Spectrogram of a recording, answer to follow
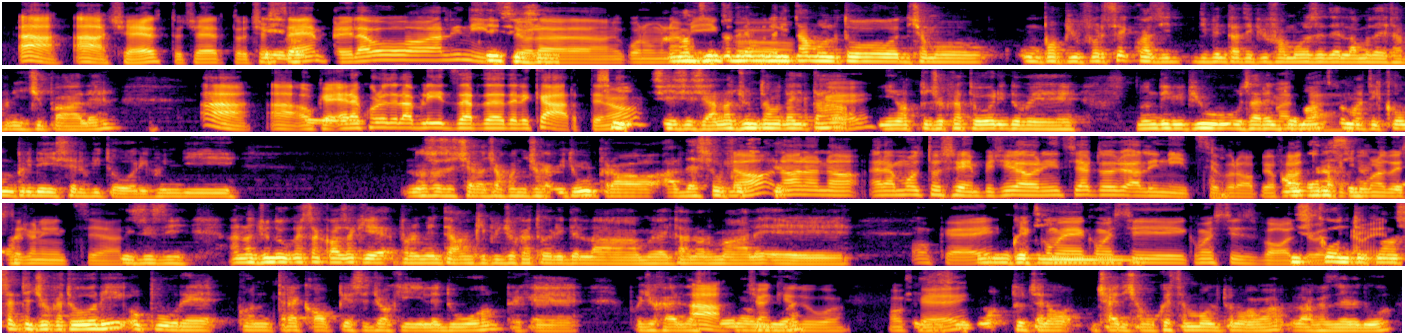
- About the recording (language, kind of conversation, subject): Italian, unstructured, Qual è il tuo hobby preferito e perché ti piace così tanto?
- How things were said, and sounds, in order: static; distorted speech; "proprio" said as "propio"; tapping; "Sì" said as "ì"; "probabilmente" said as "proailmente"; drawn out: "ti"; other background noise; "cioè" said as "ceh"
